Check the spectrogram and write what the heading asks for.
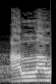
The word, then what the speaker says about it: আল্লাহ: আল্লাহর নাম আল্লাহ। বলেন তো আল্লাহ নয় কিন্তু আল্লাহ হচ্ছে অশুদ্ধ শুদ্ধ হচ্ছে আল্লাহ বলার সময় মুখটা গোল হয়ে যাবে বলেন তো সবাই উচ্চারণ করেন আল্লাহ আবার বলেন আল্লাহ আবার বলেন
